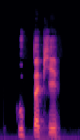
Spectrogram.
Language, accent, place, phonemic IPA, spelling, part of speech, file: French, France, Lyon, /kup.pa.pje/, coupe-papier, noun, LL-Q150 (fra)-coupe-papier.wav
- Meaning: paperknife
